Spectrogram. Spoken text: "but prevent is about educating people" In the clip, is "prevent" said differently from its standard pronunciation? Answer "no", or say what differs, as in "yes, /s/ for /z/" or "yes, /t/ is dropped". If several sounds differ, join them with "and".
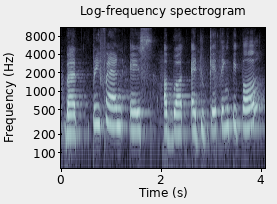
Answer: yes, /f/ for /v/ and /t/ is dropped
